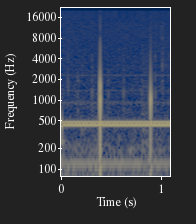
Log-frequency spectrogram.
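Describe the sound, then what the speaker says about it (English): A phone call ringing out unanswered, with two short ring bursts about half a second apart over a steady line tone, fairly quiet and with no talk. "Listen to this phone call."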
